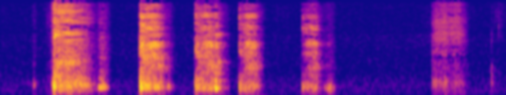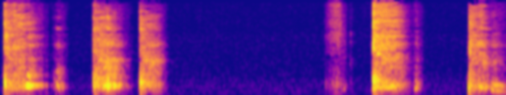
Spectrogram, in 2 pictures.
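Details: About nine deep, harsh coughs in bursts with short throaty tails in a quiet room, from a person who says they are feeling a bit better; ongoing deep cough.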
